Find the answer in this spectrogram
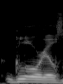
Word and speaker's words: Glorio: So Son Goku comes flying back and he's like thanks Glorio which he's been constantly mispronouncing Glorio's name through this whole time.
